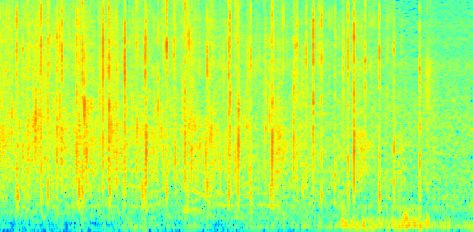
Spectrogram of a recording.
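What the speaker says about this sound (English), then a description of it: "A huge round of applause to Ms." An audience at a career counselling session claps in a dense, sustained round of applause, many hands close and lively throughout with no voices standing out.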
